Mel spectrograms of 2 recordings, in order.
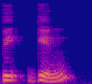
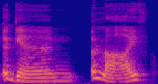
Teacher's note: usually the first syllable is unstressed, the second is stressed. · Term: iambic rhythm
